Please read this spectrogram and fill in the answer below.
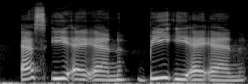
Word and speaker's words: Sean Bean: BALOGNA rhyme, but SEANBEAN doesn't?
